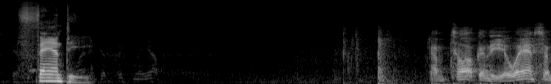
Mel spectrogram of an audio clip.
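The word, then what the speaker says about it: Fante: I'd assumed Lee Van Cleef's character was named Fanny, since that's how both Earl Holliman and Brian Donlevy always pronounce it. It's only when Conte speaks the guy's name does he clearly say Fanty.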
